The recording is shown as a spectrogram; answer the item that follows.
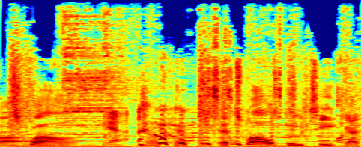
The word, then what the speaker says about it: Étoile: that it's pronounced like a wall, but with a T in it, a toile. You don't have to say with a French accent. Étoile.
